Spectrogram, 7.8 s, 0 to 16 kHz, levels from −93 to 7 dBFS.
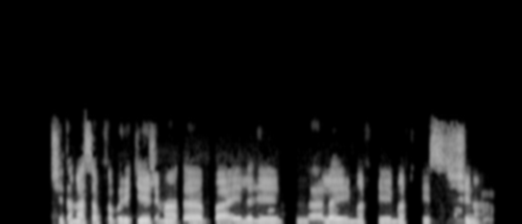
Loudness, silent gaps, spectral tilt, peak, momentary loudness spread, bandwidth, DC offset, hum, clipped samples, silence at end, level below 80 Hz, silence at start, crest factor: -18 LUFS; 3.18-3.22 s, 4.29-4.43 s, 5.55-5.67 s, 6.20-6.33 s; -4 dB/octave; -2 dBFS; 10 LU; 7.6 kHz; under 0.1%; none; under 0.1%; 0.5 s; -62 dBFS; 0.8 s; 16 dB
